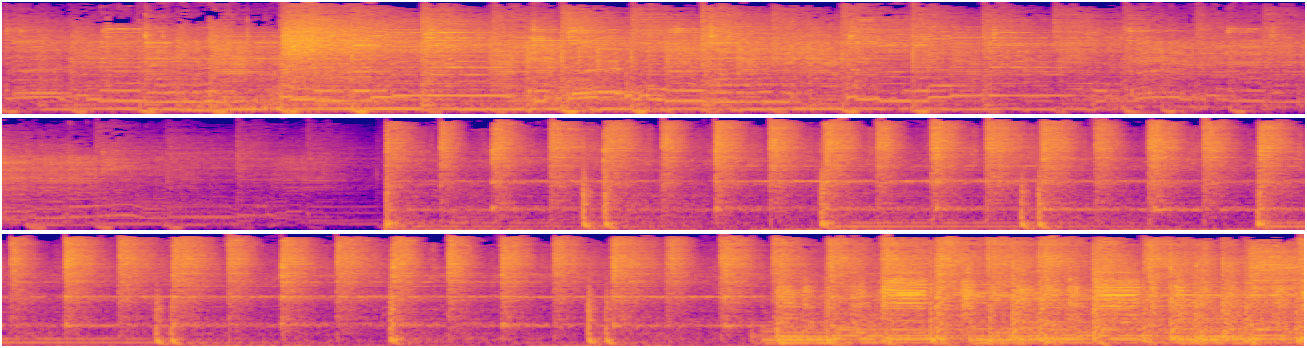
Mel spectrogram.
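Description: Recorded rock music. A guitar line fades out over the first eight seconds; after a brief gap a new track starts abruptly with a drum beat and guitar, and the full band comes in near the end.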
